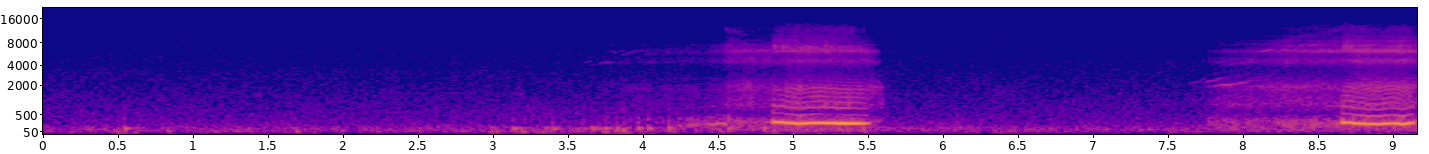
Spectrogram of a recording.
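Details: A sleeping 3-year-old male Maine Coon cat with a bad nose snores in two loud, rasping, buzzy breaths a few seconds apart.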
